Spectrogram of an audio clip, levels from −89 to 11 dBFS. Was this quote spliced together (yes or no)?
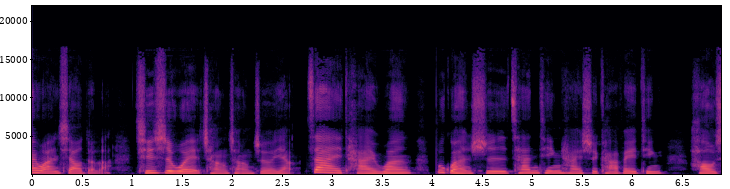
yes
